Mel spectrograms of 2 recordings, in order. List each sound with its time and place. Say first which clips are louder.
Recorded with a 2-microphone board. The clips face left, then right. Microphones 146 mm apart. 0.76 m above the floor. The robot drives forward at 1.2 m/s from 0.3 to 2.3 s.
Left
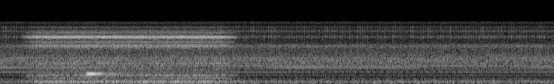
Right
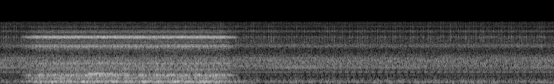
0.9 s a cowbell: left 8 dB; 80° left, 5.5 m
